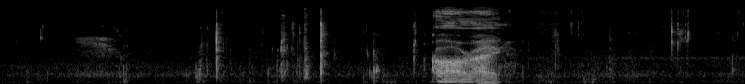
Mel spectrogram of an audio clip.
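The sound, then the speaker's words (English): A new Deer Park plastic water bottle cap twists open with a series of sharp crackling clicks and crinkles, scattered over a few seconds, with a short spoken remark in the middle. “Just opened the new water bottle, but obviously I have 2 that are already open in my room.”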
